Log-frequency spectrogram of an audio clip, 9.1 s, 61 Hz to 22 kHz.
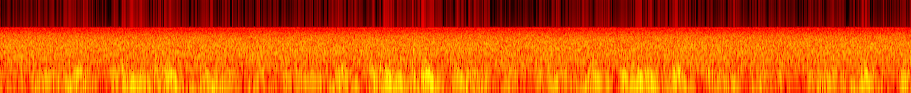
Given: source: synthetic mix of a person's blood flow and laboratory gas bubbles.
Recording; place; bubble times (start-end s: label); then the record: Doppler ultrasound of blood flow; precordium
no bubbles
From the record:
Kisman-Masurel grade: 000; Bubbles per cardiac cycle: 0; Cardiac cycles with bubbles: 0%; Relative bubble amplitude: no bubbles discernible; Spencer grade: 0 (complete lack of bubble signals)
